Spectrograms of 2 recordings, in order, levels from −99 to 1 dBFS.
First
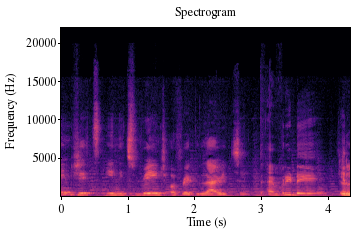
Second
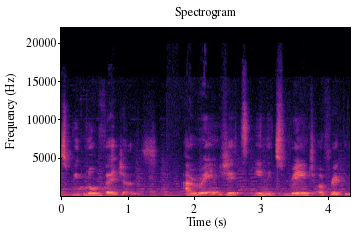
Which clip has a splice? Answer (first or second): first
